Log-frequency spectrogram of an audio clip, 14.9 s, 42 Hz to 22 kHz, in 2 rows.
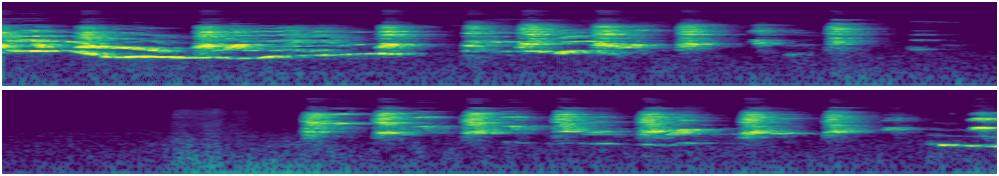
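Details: Siberian Huskies Juno and Echo vocalizing together early in the morning, around 6:00; an opening sliding howl gives way to a rapid series of short, harmonic woo-like yelps repeated about every half second, a quiet gap midway.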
